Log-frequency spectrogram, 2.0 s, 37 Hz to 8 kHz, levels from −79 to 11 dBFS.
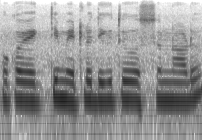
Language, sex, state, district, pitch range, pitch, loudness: Telugu, male, Telangana, Mahabubabad, 170-175 Hz, 170 Hz, -13 LUFS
